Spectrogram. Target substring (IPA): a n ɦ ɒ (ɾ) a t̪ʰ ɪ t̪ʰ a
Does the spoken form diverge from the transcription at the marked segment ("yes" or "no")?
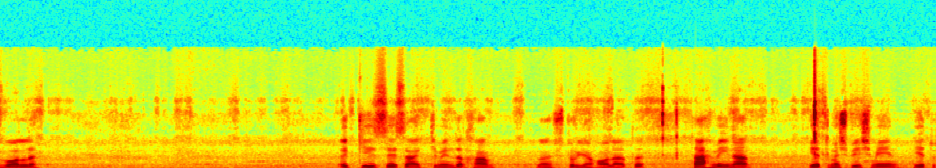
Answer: yes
